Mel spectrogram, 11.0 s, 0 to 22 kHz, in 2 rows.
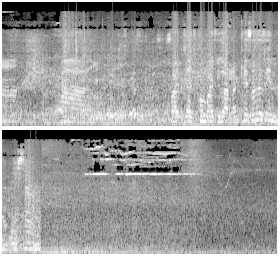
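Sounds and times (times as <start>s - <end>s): steady low rumble: 0.0s - 6.3s.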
